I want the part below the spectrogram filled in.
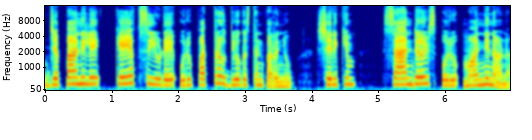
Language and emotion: Malayalam, neutral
